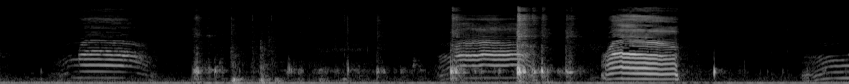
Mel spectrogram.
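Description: Domestic cat meowing three times, each meow under a second long, the last two louder, with a few light clicks in between.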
